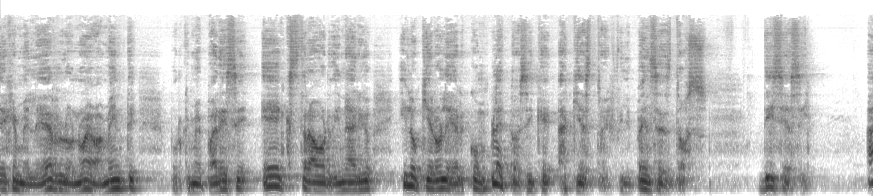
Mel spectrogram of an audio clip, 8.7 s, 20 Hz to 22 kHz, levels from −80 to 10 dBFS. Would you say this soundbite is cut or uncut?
uncut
